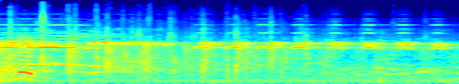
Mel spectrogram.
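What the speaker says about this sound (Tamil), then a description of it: "உற்சாகமான கைத்தட்டல் கொடுக்கலாமே." An expo crowd claps at a business exhibition stage show, with scattered uneven clapping mixed with a sustained high whistle tone and background chatter, moderately loud.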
